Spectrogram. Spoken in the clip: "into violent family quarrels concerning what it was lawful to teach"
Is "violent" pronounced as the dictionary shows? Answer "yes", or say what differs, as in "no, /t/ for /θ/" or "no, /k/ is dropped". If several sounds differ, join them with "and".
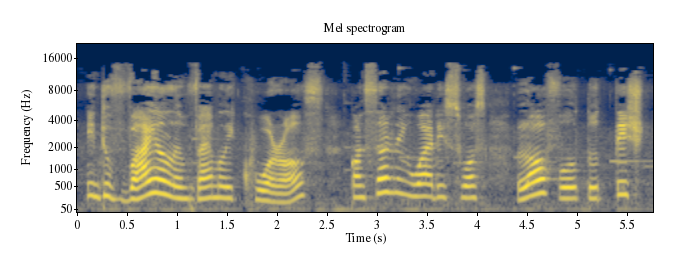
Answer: yes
